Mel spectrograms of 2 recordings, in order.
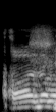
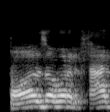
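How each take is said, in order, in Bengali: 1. শেষ স্বরধ্বনিটি হ্রস্ব। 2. শেষ স্বরধ্বনিটি টেনে দীর্ঘ করা হয়েছে। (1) "মাশাআল্লাহ" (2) "হলো না তো, আমরা তো এখানে খাইতে বসি নাই"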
